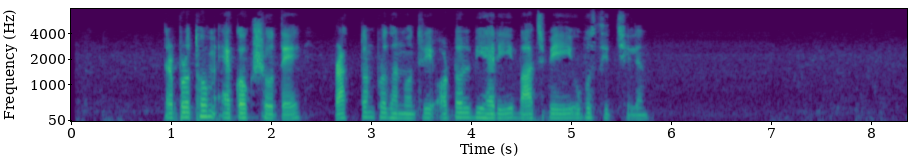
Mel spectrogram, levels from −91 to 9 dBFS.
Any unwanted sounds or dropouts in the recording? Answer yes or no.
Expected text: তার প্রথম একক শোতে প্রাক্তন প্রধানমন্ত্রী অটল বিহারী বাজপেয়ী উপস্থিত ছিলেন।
no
